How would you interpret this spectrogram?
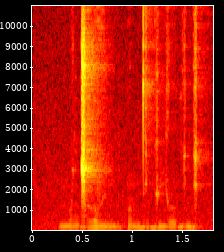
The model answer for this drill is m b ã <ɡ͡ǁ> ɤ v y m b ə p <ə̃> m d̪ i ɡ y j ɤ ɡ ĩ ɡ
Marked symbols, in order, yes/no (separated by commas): yes, yes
